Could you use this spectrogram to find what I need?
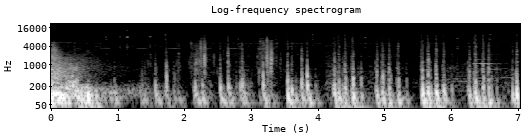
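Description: Hooves thud steadily as a horse gallops.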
